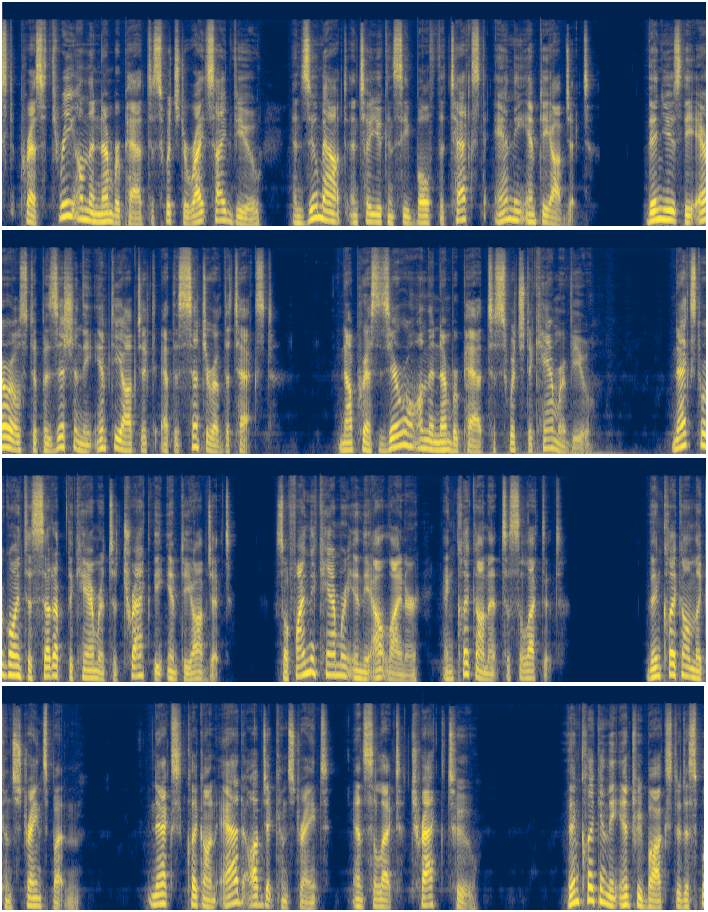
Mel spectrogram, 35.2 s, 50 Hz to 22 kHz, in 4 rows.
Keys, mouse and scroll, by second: 0.6 KP_3, 3.0-3.8 scroll down 2, 4.0 scroll down 1, 8.4 click, 13.3 KP_0, 20.7 click, 23.0 click, 26.8 click, 29.0 click, 34.8 click.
